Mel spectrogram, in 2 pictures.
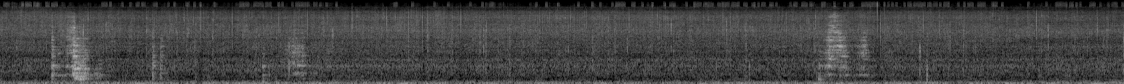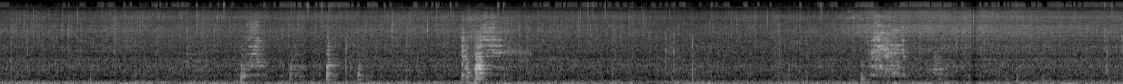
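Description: Onion and bacon sizzle on a hot grill atop burger patties, a steady close frying hiss broken by occasional sharper pops and scraping stirs.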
